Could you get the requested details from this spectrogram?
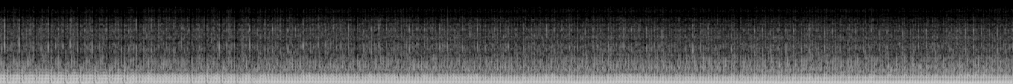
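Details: Turbo VW Rabbit 2.5L with a C2 turbo kit and a 2.5-inch catless downpipe, no resonator, muffler deleted: loud, blatty idle right after a cold start, with a deep steady drone and raw rasp.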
